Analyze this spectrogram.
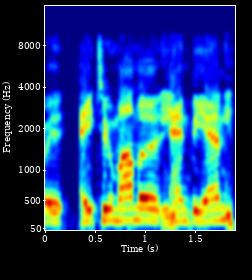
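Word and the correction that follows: Y Tu Mamá También: Etu Mama Tambien.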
